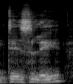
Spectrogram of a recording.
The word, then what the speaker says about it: désolé: So he doesn't pronounce the O in je suis désolé. I'm désolé. The O must always be pronounced in French. You can't say je suis désolé. That does not exist in French.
